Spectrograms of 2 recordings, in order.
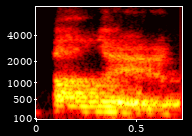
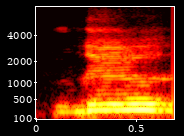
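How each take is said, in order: First: An extra vowel separates the b and l. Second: The b and l form a tight cluster. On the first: The speaker calls it wrong. "if your students are saying baloo" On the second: The speaker calls it right. "have them work first with just blue"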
